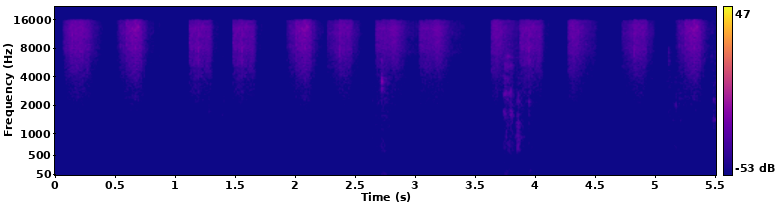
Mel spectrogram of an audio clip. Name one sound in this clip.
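Footsteps crunch softly on grass at a steady pace.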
